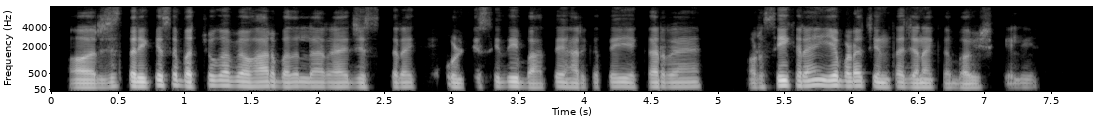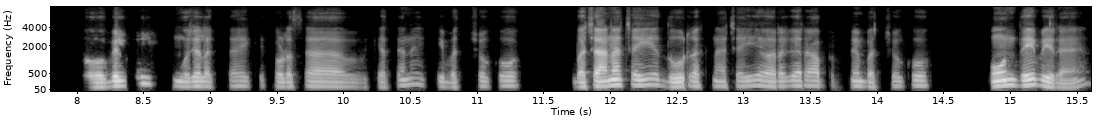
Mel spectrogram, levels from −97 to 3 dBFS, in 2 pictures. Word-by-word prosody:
और 100 -1 +1
जिस 115 +4 -7
तरीके 115 +2 +4
से 145 +2 -3
बच्चों 135 +2 -1
का 135 - +1
व्यवहार 120 -1 0
बदल 115 0 -3
आ 110 - -3
रहा 110 0 -4
है, 110 - -3
जिस 110 -1 -9
तरह 110 0 -4
की 105 - -32
उल्टी-सीधी 115 +3 -3
बातें, 105 +2 -6
हरकतें 105 +2 -7
ये 115 -1 -2
कर 110 0 -1
रहे 110 0 -5
हैं 115 - -7 0.4
और 100 0 -9
सीख 135 +6 +3
रहे 130 +1 +1
हैं, - - +2
ये 140 - +5
बड़ा 130 -1 +1
चिंताजनक 105 -4 -3
है - - -9
भविष्य 90 -1 -6
के - - -15
लिए। 100 0 -14 0.5
तो 105 0 0
बिल्कुल, 130 - +4 0.2
मुझे 120 +1 +3
लगता 120 +1 -4
है 125 0 -5
कि 135 - -21
थोड़ा-सा 115 -2 -1
कहते 105 +4 -11
हैं 145 - -1
ना 170 +1 -9
कि 130 -5 -9
बच्चों 115 +3 -8
को 130 +3 -4 0.4
बचाना 125 +6 +8
चाहिए, 150 +1 +1
दूर 120 -1 +2
रखना 120 0 -3
चाहिए 125 +4 -3
और 120 -1 +2
अगर 130 +2 0
आप 130 -1 0
अपने 130 - -5
बच्चों 120 +1 -5
को 135 +2 -3
फ़ोन 135 +1 +3
दे 145 +2 +8
भी 130 -6 +5
रहे 95 -2 -1
हैं 145 - -10
115 Hz, 235 wpm, -23 LUFS, 110-130 Hz, 0.5 s, बचाना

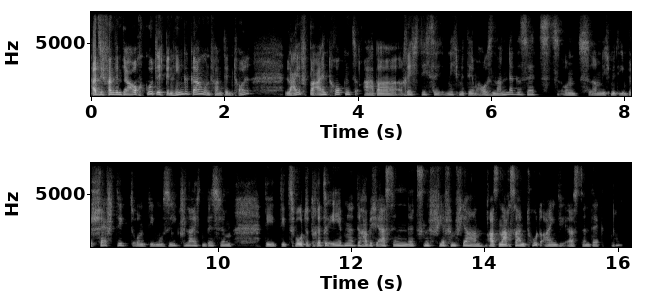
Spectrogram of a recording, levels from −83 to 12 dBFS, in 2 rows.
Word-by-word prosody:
Also, 150 +2 +12
ich - - +3
fand 190 -2 +8
den 170 - +6
da 150 - +3
auch 180 +1 +4
gut. 210 -1 +4
Ich 180 0 +7
bin 130 -6 +3
hingegangen 200 - +5
und - - -3
fand 120 -3 -4
den 120 -2 -2
toll. - - -5 0.5
Live - - +1
beeindruckend, 185 +5 +1
aber 120 -1 -1
richtig 140 0 -3
si 140 -3 -6
nicht 135 +1 -6
mit 130 0 -5
dem 120 -2 -2
auseinandergesetzt 140 - -4
und, 110 -2 -5
äh, 115 - -5
mich 120 +1 -5
mit 125 - -1
ihm 115 -2 -4
beschäftigt 155 +5 -2
und 120 -1 -6
die 110 - -4
Musik 130 +6 -4
vielleicht 140 -1 -3
'n - - -4
bisschen. 130 -1 -4 0.5
Die 120 -2 0
die 110 0 -3
2., 120 0 +3
3. 150 +7 0
Ebene, 145 +1 0
die 145 - 0
habe 130 -1 0
ich 130 +1 -2
erst 130 -1 0
in 130 - 0
den 130 -1 +2
letzten 135 +1 -1
4, 140 +1 -1
5 135 0 -2
Jahren, 120 -7 0
also, - - +4
nach 125 -2 +6
seinem 125 -5 +3
Tod 200 +9 -2
eigentlich 110 0 -3
erst 110 0 -5
entdeckt, 110 +1 -6
ne? 180 +2 -11
130 Hz, 215 wpm, -28 LUFS, 120-145 Hz, 0.5 s, Also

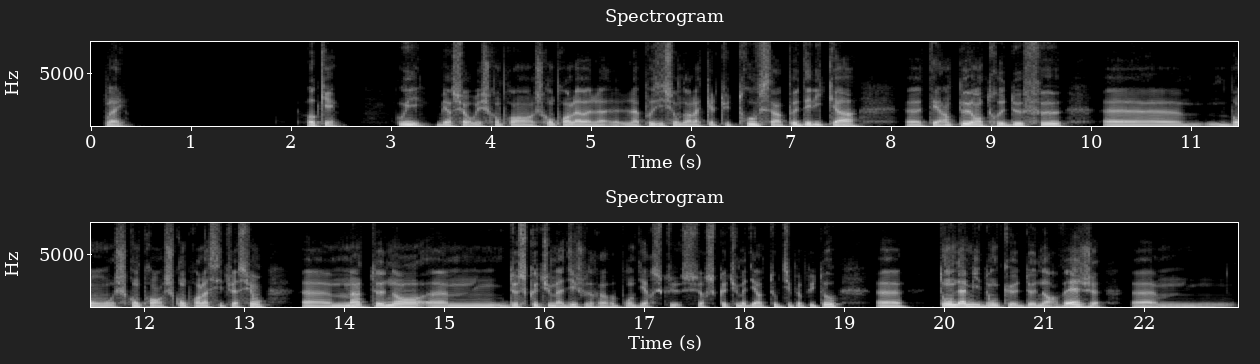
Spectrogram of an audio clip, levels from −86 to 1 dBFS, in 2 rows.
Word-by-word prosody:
Ouais. 100 -5 -1 1.8
OK. - - +2 0.7
Oui, 115 -8 +3
bien 110 +3 0
sûr. 100 - -1
Oui, 95 - -3
je 85 - -8
comprends. 100 -2 -2
Je 85 - -11
comprends 115 0 +1
la 105 -2 +3
la 95 0 -3
la 90 +4 -4
position 110 -1 -2
dans 100 0 0
laquelle 100 0 -3
tu 100 - -8
te 90 - -21
trouves, 125 -1 +3
c'est - - -1
un 100 - 0
peu 130 +7 +2
délicat. 120 +2 +2 0.5
Heu, 95 -1 0
tu 110 - 0
es - - +2
un 115 +2 0
peu 145 +4 +5
entre 125 -2 +2
deux 110 +1 +2
feux. 140 +5 +1 0.4
Hem, 95 -1 -1
bon, 100 -1 -1
je - - -8
comprends, 110 -6 0
je 85 - -9
comprends 115 +1 0
la 110 - +4
situation. 110 +9 -2 0.4
Heu, 95 0 0
maintenant, 135 +7 +4
hem, 100 -2 -1
de 115 +3 0
ce - - -5
que - - 0
tu 115 - -3
m'as 100 -3 +1
dit, 140 +10 0
je 120 -10 -7
voudrais 95 +1 -4
rebondir 95 +1 -5
ce - - -8
que - - -9
sur - - -7
ce - - -9
que - - -3
tu - - -8
m'as 105 -1 0
dit 110 - 0
un 100 - 0
tout 95 - -4
petit 120 -2 -6
peu 110 - -2
plus 95 0 -5
tôt. 175 +3 +2 0.4
Heu, 100 0 +2 0.4
ton 145 +1 +8
ami 150 +1 +7
donc, 110 -5 0
heu, 100 - +2
de 100 +3 -1
Norvège, 105 - +4 0.3
hem, 85 0 -4
105 Hz, 190 wpm, -23 LUFS, 95-120 Hz, 1.8 s, ton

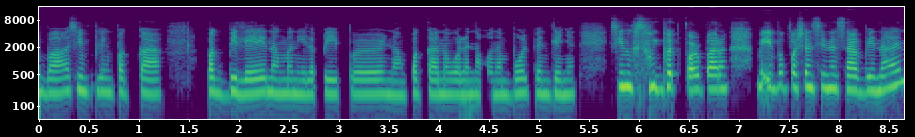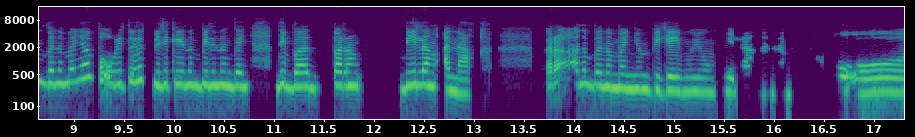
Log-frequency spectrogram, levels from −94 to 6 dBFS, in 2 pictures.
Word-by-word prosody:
ba 200 +2 -2
simpleng 215 -2 -4
pagka 195 -1 -3 0.5
pagbili 205 0 0
ng 200 - -2
manila 190 -1 -5
paper, 190 0 -4
ng 180 -1 -7
pagka 190 0 -3
nawalan 185 0 -5
ako 185 0 -12
ng 185 -1 -6
ballpen 200 0 -5
ganyan, 190 -1 -5 0.3
sinusumbat 270 -2 +5
pa 230 +1 +5
parang 245 +1 +4 0.3
may 275 - +2
iba 275 - -3
pa 270 +1 0
siyang 265 +1 +4
sinasabi 235 -4 +2
na, 240 +4 +2
"Ano 330 +3 0
ba 310 - +1
naman 315 +2 -1
'yan 430 +2 +2
paulit-ulit. 345 0 -1
Bili 295 0 0
kayo 300 -1 +1
ng 290 - +2
bili 285 0 +3
ng 280 -1 +3
ganyan," 270 0 +1 0.2
'di 290 - +3
ba? 275 0 +3 0.2
Parang 285 0 +2 0.3
bilang 285 +3 +3
anak 195 -3 0 0.7
para - - +1 0.2
ano 305 -1 -2
ba 280 - -1
naman 255 -2 +4
'yong 240 0 +2
bigay 225 -1 +1
mo 215 0 -3
'yong 210 -1 -4
kailangan 195 -3 -5 0.6
ng. - - -34
Oo, 210 -1 +2
225 Hz, 175 wpm, -22 LUFS, 195-275 Hz, 0.7 s, sinusumbat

